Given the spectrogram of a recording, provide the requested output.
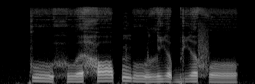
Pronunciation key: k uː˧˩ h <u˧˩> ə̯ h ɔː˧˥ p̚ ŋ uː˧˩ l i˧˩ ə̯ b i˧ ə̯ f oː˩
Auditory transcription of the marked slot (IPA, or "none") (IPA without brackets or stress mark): u˩˧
